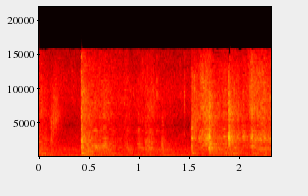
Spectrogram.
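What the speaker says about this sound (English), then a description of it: "I'm just mixing that into the tomato sauce" Rice being stirred into tomato sauce in a pot for smoky jollof rice, with a couple of sharp scrapes and knocks of a utensil against the pot over a low, steady cooking background, no talking.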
